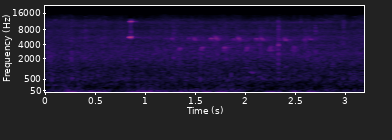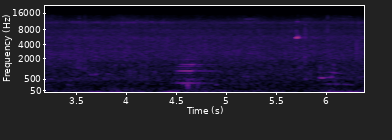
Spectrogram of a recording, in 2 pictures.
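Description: Faint outdoor background of low, steady wind and riding noise, with a run of short high chirps about a second in and one brief pitched sound about two-thirds of the way through.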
